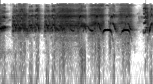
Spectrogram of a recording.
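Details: Loud black-winged myna song serving as a prompt for birds that will not sing: a sustained harsh, hissing rattle, then two clear arched whistles near the end before a final scratchy burst.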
